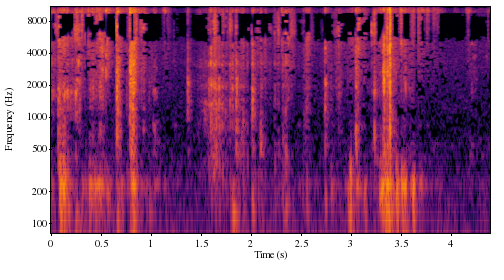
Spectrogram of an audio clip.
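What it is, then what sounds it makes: Bar soap shaved with a blade. A utility knife blade shaves a solid pale green bar of soap held in the hand, curling it into flakes. Short, crisp scraping strokes come in uneven bursts, with bright rasping edges over a soft low body and quiet gaps between cuts.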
